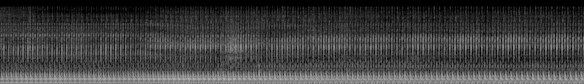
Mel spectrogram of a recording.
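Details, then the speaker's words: 12-volt campervan water pump (Seaflo from AliExpress vs original Shurflo compared) running through a pressure accumulator; steady loud buzzing hum with fast pulsing drone, no knocks or grinding; not strong but very audible, especially mounted on plywood panelling: normal pump noise. "он работает не очень сильно но его очень здорово слышно он если вот тишина если вы отдыхаете где-то на природе у вас кто-то спит в машине"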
